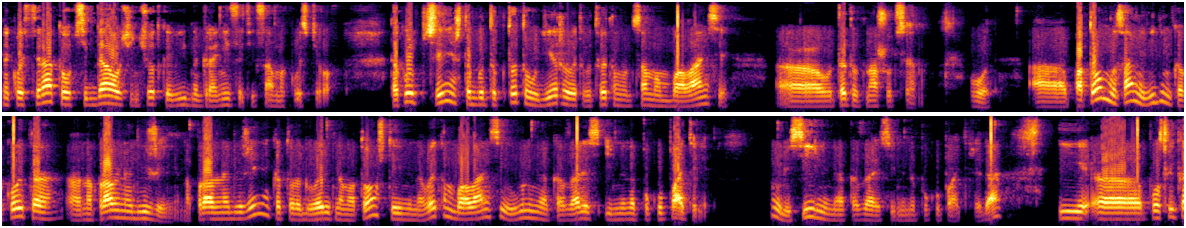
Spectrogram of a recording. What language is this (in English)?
Russian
